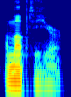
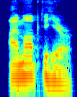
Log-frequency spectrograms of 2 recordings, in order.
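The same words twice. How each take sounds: First: Sigh, then drop the words very low and soft, exhausted; worn out, barely pushing it out after a sigh; weary sigh. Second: Said in the usual way. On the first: Real, not acted. Streamer tells his chat he's fed up, sighing and very soft. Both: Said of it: "My fatigue is maximum".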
